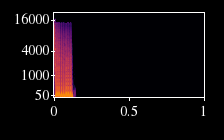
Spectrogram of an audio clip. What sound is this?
Synth Bass 007
A collection of Samples, sampled from the Nord Lead.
